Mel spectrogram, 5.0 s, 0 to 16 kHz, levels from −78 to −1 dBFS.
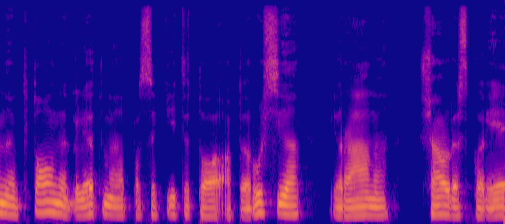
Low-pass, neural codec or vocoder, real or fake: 14.4 kHz; codec, 44.1 kHz, 2.6 kbps, SNAC; fake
